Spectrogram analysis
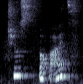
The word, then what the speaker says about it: чувствовать: What's more, in the word чувствовать, чувствовать, we also omit the consonant V because it's easier for the native speakers to pronounce it.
